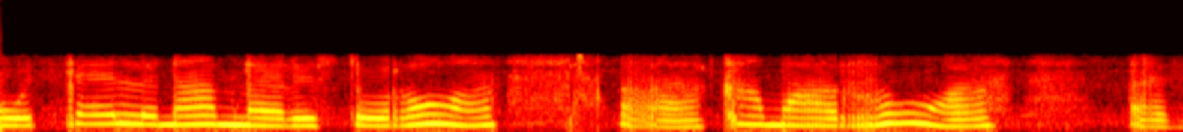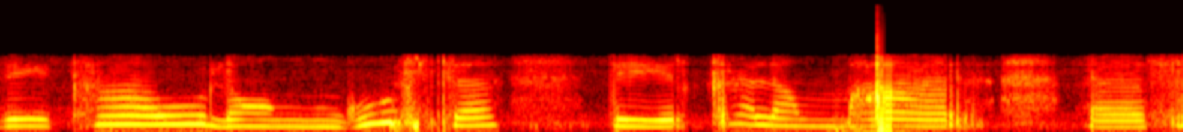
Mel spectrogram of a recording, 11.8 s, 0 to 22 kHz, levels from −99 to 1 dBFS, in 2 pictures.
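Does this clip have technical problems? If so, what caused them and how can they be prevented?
Yes. The speech has passed through the GSM full-rate codec: the band runs only from about 200 Hz to 3.7 kHz, and the voice carries a buzzy, gravelly roughness from pulse-driven vocal-tract modelling, which fits 13 kbps full-rate coding. A spectrogram shows a hard ceiling near 3.7 kHz with coarse, smeared harmonics. Using a wideband or modern codec end to end prevents this.

GSM bit errors break through at 2.82–3.04 s, 7.86–8.17 s and 10.04–10.46 s as squawks, pops and gargling, where corrupted filter, pitch or gain values distort individual frames. The waveform shows sudden level bursts, and the spectrogram shows blotchy, misplaced energy. A stronger radio link or better error protection prevents them.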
